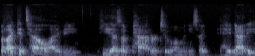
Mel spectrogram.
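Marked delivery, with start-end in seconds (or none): 3.3-3.8 put-on little kid voice with lilt. Retelling how the son greets him: imitating son's lilting voice. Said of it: "that little lilt in his voice".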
